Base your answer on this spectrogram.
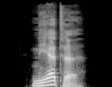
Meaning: inflection of nähren: 1. first/third-person singular preterite 2. first/third-person singular subjunctive II
- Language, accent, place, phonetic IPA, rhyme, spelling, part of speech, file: German, Germany, Berlin, [ˈnɛːɐ̯tə], -ɛːɐ̯tə, nährte, verb, De-nährte.ogg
